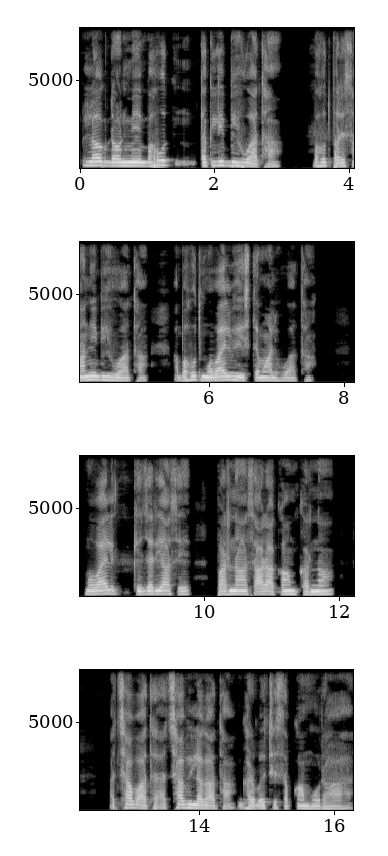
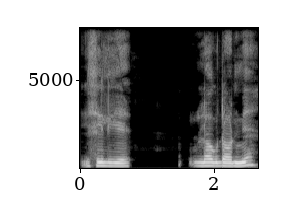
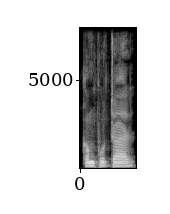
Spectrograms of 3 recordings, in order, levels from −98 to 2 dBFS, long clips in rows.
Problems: constant background noise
